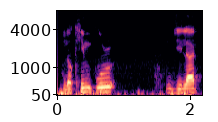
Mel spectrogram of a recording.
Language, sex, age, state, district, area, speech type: Assamese, male, 30-45, Assam, Lakhimpur, rural, spontaneous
